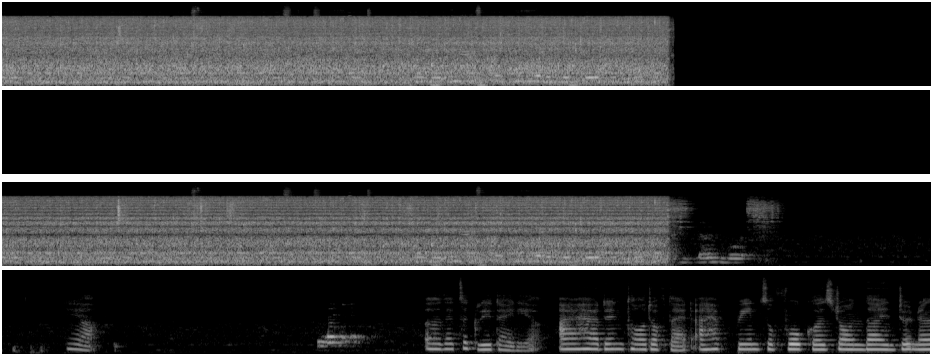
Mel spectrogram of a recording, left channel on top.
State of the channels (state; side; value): drops out; left; at 6.8 s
